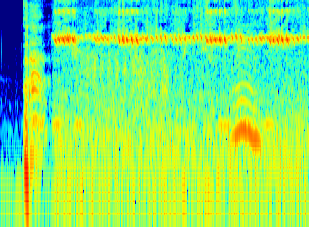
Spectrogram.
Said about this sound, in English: It's through Bluetooth, so if there's something going on, who knows? I don't know. There you go. Maybe it was being blocked. I moved it. How's that? Now try the crickets again.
